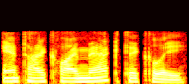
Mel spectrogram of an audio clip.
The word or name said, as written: anticlimactically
